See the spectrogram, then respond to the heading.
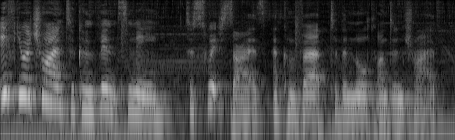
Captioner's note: none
